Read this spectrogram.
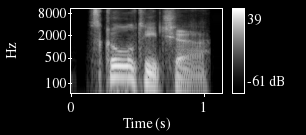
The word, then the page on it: schoolteacher: British English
